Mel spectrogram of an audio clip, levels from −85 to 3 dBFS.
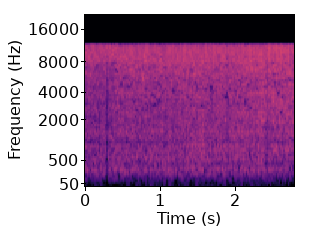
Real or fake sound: real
